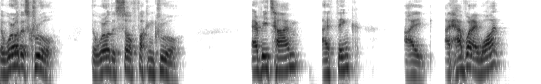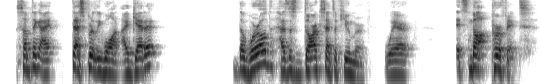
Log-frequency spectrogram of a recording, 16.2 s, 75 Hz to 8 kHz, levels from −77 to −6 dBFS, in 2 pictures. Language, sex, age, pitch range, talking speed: English, male, 20-39, 145-190 Hz, 145 wpm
